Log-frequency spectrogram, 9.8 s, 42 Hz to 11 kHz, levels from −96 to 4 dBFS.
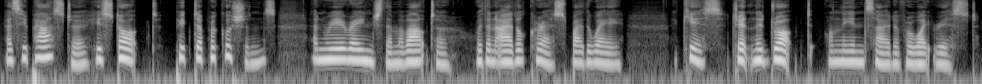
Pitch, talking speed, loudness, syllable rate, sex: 190 Hz, 210 wpm, -20 LUFS, 5.9 syllables/s, female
